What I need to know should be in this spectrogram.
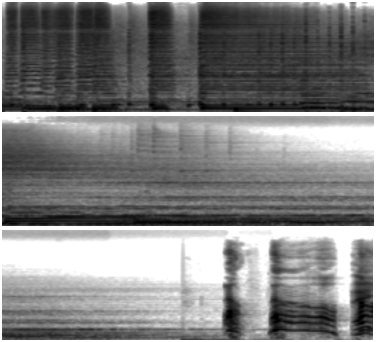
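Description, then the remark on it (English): Music rings out and fades, then near the end a person briefly imitates a dog with a few short, gruff growling barks, fairly loud. “Down, boy. Down, boy. Down, down, down. No bite. No bite. Down. Bark.”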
